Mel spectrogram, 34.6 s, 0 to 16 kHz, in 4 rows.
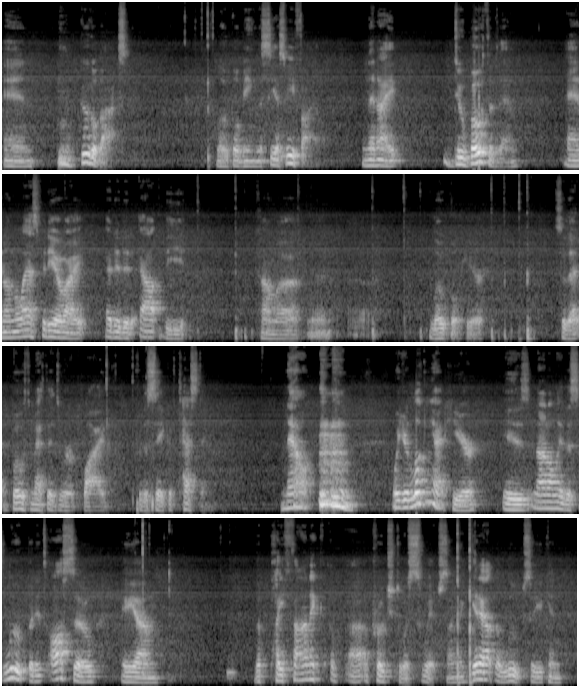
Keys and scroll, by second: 2.9 Escape, 4.9 Down, 5.6 Left, 7.0 Right, 9.2 Right, 10.7-13.1 typing, 14.2-17.0 typing, 15.4 Left, 17.2 Down, 17.5 Up, 18.8 Escape, 19.4 shift+v, 24.9 Down, 25.7 Up, 27.8 Escape, 32.8 d, 33.6 Left.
